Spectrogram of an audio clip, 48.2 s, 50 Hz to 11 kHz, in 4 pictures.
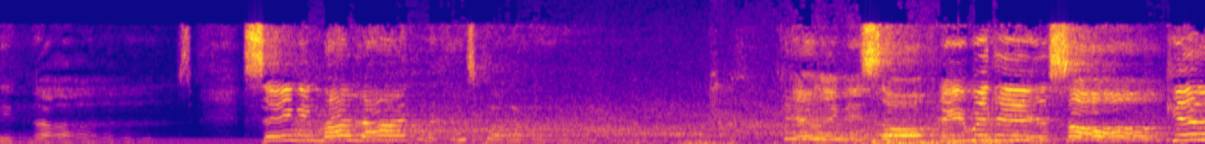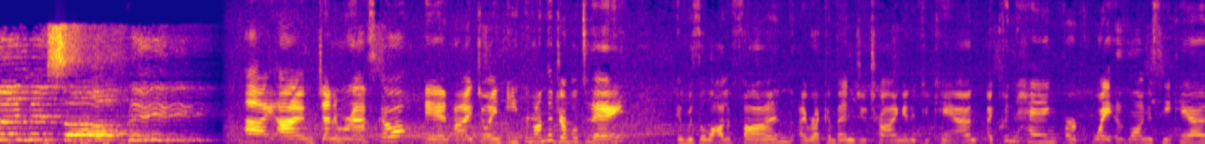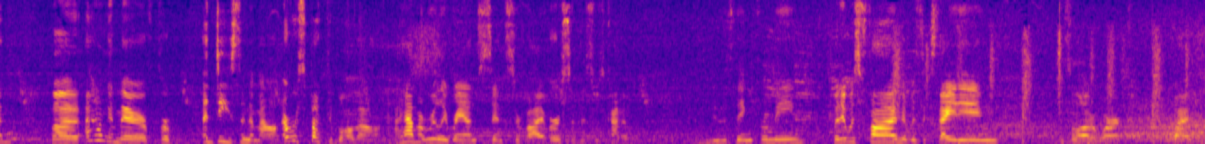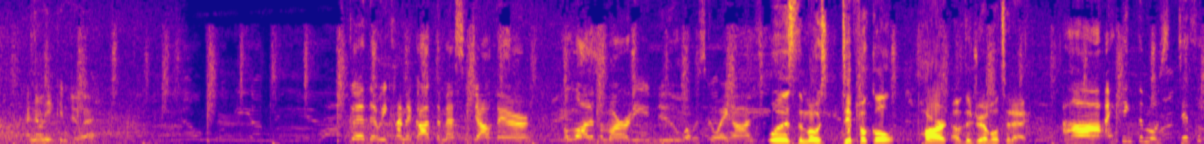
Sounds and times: Music: 0.0 - 5.6, 7.9 - 14.3, 32.5 - 48.1.

